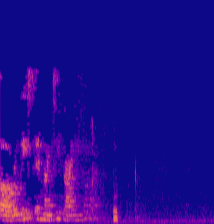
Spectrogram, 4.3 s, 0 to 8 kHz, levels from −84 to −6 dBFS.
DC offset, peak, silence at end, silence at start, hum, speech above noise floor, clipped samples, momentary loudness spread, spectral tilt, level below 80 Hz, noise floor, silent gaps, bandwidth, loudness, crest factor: under 0.1%; -18 dBFS; 1.55 s; 0 s; none; 25 dB; under 0.1%; 19 LU; -4 dB/octave; -76 dBFS; -66 dBFS; none; 5.6 kHz; -38 LUFS; 20 dB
